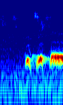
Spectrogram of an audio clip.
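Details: Spotted dove call used as a lure against rivals: two brief low coos followed by a sustained, steady coo, with a faint high bird chirp above.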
